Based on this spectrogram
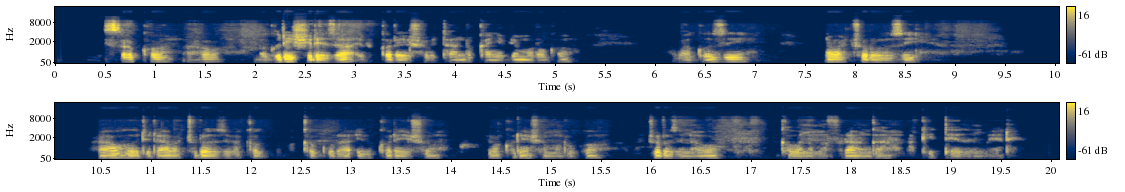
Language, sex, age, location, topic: Kinyarwanda, male, 36-49, Musanze, finance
